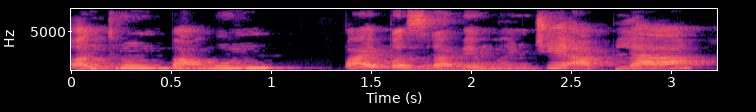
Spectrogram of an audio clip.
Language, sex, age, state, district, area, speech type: Marathi, female, 18-30, Maharashtra, Akola, urban, spontaneous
